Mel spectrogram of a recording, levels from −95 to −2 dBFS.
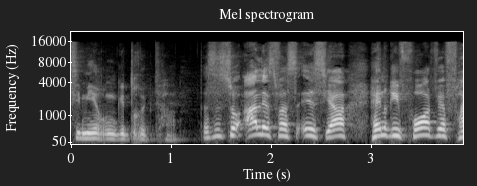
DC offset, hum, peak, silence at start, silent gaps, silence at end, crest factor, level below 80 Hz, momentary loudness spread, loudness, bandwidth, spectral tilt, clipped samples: under 0.1%; none; -6 dBFS; 0 s; none; 0 s; 18 dB; -70 dBFS; 13 LU; -23 LUFS; 16.5 kHz; -4 dB/octave; under 0.1%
